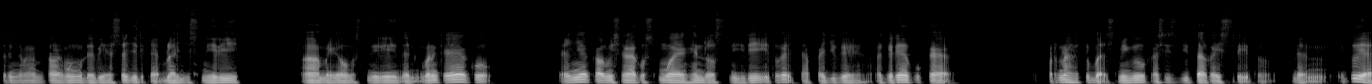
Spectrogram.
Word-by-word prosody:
sering 90 - -6
ngerantau 85 +1 -3
emang 90 +1 0
udah 90 0 0
biasa 90 +1 -1
jadi 90 -1 -2
kayak - - -3
belanja 85 -1 0
sendiri, 90 0 +2 0.6
eee, 90 -1 +3
megang 85 -1 +1
sendiri 90 +1 +1
dan 90 +1 -1
kemarin 100 +1 +2
kayaknya 110 +4 +5
aku, 105 +1 +1 0.7
kayaknya 110 +5 +3
kalau 100 -2 +5
misalnya 95 +1 +2
aku - - -3
semua 95 0 +3
yang 90 - -3
handle 90 -1 +1
sendiri 95 +2 -2
itu - - -32
kayak 110 0 +1
capek 85 +1 -4
juga 90 0 -1
ya. - - -8
Akhirnya 95 +4 +3
aku 100 - -11
kayak 85 0 +2 1.0
pernah 105 +1 0
coba 95 0 0
seminggu 95 +1 +1
kasih 95 +1 -7
Rp1.000.000 95 0 +1
ke 85 - -2
istri 85 0 -6
itu - - -13 0.3
dan - - -4 0.2
itu - - -3
ya, - - +6
90 Hz, 190 wpm, -25 LUFS, 90-95 Hz, 1.0 s, ya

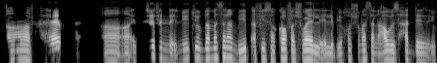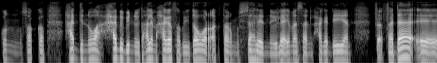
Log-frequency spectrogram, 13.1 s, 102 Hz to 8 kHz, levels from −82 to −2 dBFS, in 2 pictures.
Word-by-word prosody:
آه 125 0 0 0.2
فهمتك، 140 +4 +4 0.6
آه 115 -1 -2
آه، - - -8
أنت 115 - -12
شايف 160 -1 -4
إن 135 -4 -8
اليوتيوب 135 +3 -6
ده 140 - +2
مثلًا 145 +2 -1
بيبقى 130 0 -3
فيه 135 - -7
ثقافة 130 +1 0
شوية، 130 +2 +3
ال 110 -5 -1
اللي 100 0 -4
بيخشوا 115 +6 -12
مثلًا 110 -5 -4
عاوز 120 0 +1
حد 115 -2 -4
يكون 105 +2 -8
مثقف، 120 +3 -5 0.3
حد 135 -1 +2
إن 125 0 -8
هو 130 0 +5
حابب 135 0 +2
إنه 115 -3 -1
يتعلم 125 +4 +1
حاجة 130 -1 +5
فبيدوّر 120 +2 +2
أكتر، 115 -2 -1
مش 105 -2 -16
سهل 120 -2 +1
إنه 105 -2 +1
يلاقي 105 +2 +2
مثلًا 110 -2 -2
الحاجة 115 +3 -4
ديًّا، 115 0 0 0.3
ف - - -2
فده 135 +8 +6
آآ، 105 -2 +3
120 Hz, 185 wpm, -25 LUFS, 110-130 Hz, 0.6 s, فده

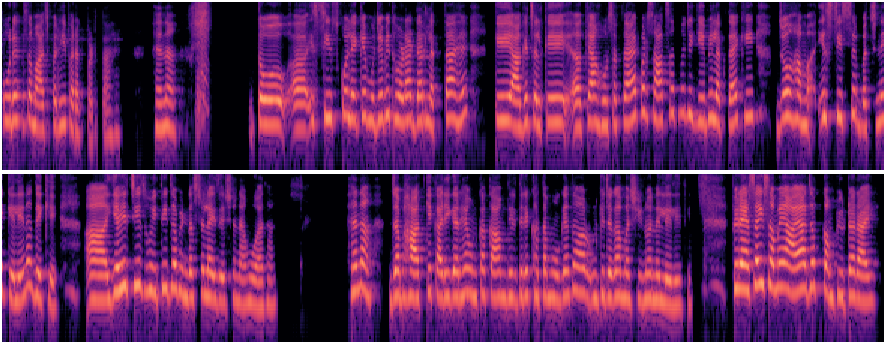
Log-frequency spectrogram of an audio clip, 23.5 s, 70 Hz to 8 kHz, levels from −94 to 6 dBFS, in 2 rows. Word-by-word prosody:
पूरे 280 +1 -1
समाज 230 -6 -1
पर 245 -1 -4
ही 250 - -2
फ़र्क 210 -5 -6
पड़ता 160 - -13
है, 185 +1 -15 0.5
है 230 - -2
ना? 235 -2 -3 1.1
तो 255 -2 +5
अ 225 +1 -2
इस 265 -2 -7
चीज़ 305 0 0
को 340 - -2
लेके 300 0 0
मुझे 285 0 -2
भी 330 - 0
थोड़ा 285 -1 +1
डर 275 +1 -2
लगता 245 +2 -1
है 300 +3 0 0.4
कि 285 0 +1
आगे 245 0 +4
चल 270 -2 -1
के 270 +1 0
अ, 235 -1 -1
क्या 275 - +3
हो 250 -2 -2
सकता 260 +1 -3
है, 300 +3 +2
पर 360 - 0
साथ-साथ 295 +1 -3
मुझे 345 -1 -3
ये 275 - -1
भी 295 +3 -3
लगता 260 -3 -1
है 275 - +1
कि 315 +2 -4 0.3
जो 310 +6 +3
हम 255 -4 -1
इस 315 +2 -2
चीज़ 305 -2 -1
से 340 - -2
बचने 255 +5 -4
के 245 -5 -1
लिए 225 +1 +1
ना 345 - 0
देखिए 235 - -2 0.4
अ, 230 0 +4
यही 305 +4 +7
चीज़ 345 -1 0
हुई 295 -1 0
थी 320 - +2
जब 315 - +2
इंडस्ट्रियलाइजेशन 245 -4 -2
हुआ 200 -2 -4
था, 200 0 -11 1.0
है 295 - +3
ना? 305 -6 +1 0.3
जब 260 +1 +3
हाथ 240 0 +5
के 285 - -3
कारीगर 250 -1 +1
हैं 275 - -1
उनका 270 0 -2
काम 250 -1 -1
धीरे-धीरे 250 +1 -2
ख़त्म 255 0 -3
हो 240 -2 -2
गया 255 +2 -1
था 295 - 0
और 280 -1 0
उनकी 240 +3 -4
जगह 250 +1 +2
मशीनों 235 -1 -3
ने 230 -1 0
ले 210 -2 +1
ली 200 0 -4
थी। 200 +2 -17 0.6
फिर 320 0 +4
ऐसा 320 +2 +8
ही 365 - +6
समय 330 -2 +4
आया 300 0 +7
जब 330 +1 -1
कंप्यूटर 255 -2 0
आए, 225 0 +2
260 Hz, 220 wpm, -23 LUFS, 240-290 Hz, 1.1 s, ऐसा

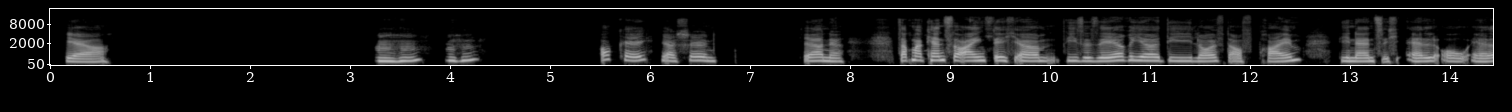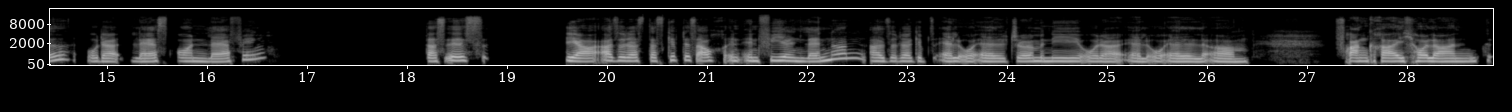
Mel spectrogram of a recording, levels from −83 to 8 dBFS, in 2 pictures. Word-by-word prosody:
Ja. 170 -2 0 2.7
Mhm, 210 +5 +1 0.2
mhm. 235 +5 -1 1.2
Okay, 270 -3 0
ja, 210 - 0
schön. 235 0 -1 0.9
Gerne. 215 -3 +1 0.6
Sag 225 +4 +1
mal, 255 - +6
kennst 255 +2 +2
du 240 - +5
eigentlich, 230 -1 +3
ähm, 215 +1 +1
diese 220 -2 -1
Serie, 230 +2 +3
die 210 0 -3
läuft 200 +1 0
auf - - -2
Prime, 195 +8 +1 0.4
die 210 -2 0
nennt 200 0 +2
sich 175 - -7
„LOL“ 200 - 0 0.2
oder 190 -2 0
„Last 190 0 -2
one 200 -2 -2
Laughing?“ 195 - -1 1.7
Das 200 -1 +1
ist 240 - +1 0.8
ja, 195 -4 +5
also 225 -1 +2
das 215 0 +1
das 215 -1 -4
gibt 255 0 -4
es 255 - 0
auch 215 +1 +1
in 220 - -3
in 220 -2 0
vielen 235 -3 +1
Ländern, 235 - +1 0.2
also 205 -1 -1
da 200 0 0
gibt's 200 -3 -6
LOL 190 -2 0
Germany 195 0 0
oder 185 -1 -1 0.2
LOL, 180 +1 -2 0.4
ähm, 180 -2 0 0.8
Frankreich, 200 -1 +2
Holland, 190 -1 +3
205 Hz, 105 wpm, -22 LUFS, 195-225 Hz, 2.7 s, mal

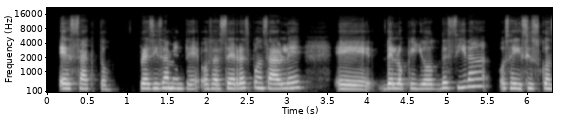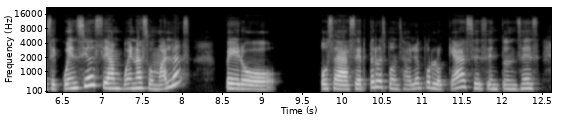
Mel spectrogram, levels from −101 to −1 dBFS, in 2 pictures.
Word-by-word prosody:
Exacto, 215 -3 0 0.3
precisamente, 225 -2 +1
o 215 - -2
sea, 215 -1 0
ser 225 +1 +2
responsable 240 +1 +2 0.4
eh, 195 -3 +1
de 230 +3 +3
lo 225 -1 +1
que 225 -1 -4
yo 215 0 +1
decida, 270 +10 -2
o 230 - -5
sea, 230 0 0
y 220 - -1
sus 225 0 -3
consecuencias, 230 - +2
sean 235 -9 +3
buenas 235 +2 +1
o 210 - -2
malas, 210 - +2 0.6
pero, 200 -5 +2 0.5
o 215 - 0
sea, 210 -2 +5
hacerte 210 +4 -2
responsable 225 -6 -4
por 260 0 -4
lo 200 -2 -2
que 210 - -6
haces. 250 -6 -1
Entonces 210 +1 -5
225 Hz, 145 wpm, -24 LUFS, 210-240 Hz, 0.6 s, sea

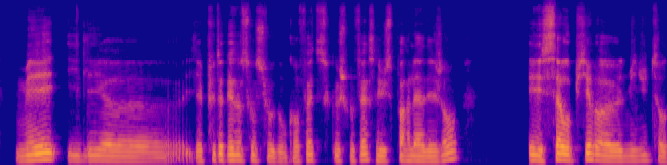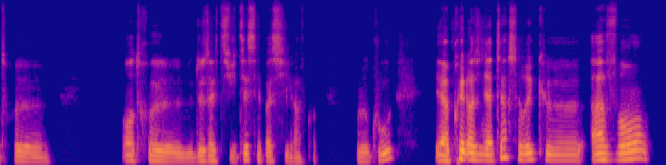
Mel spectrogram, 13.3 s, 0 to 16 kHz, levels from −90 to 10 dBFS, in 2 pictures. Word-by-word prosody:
mais 140 +6 +5
il 120 -1 -8
est, 120 0 -2
heu, 110 -3 -3
il - - -12
y - - -3
a - - -2
plus 140 - -7
de 140 - +4
réseaux 130 -1 +1
sociaux. 120 -2 -5
Donc, 105 -1 -9
en - - -3
fait, 130 +4 -4
ce - - -13
que 120 - -6
je 115 - -5
peux 115 - -8
faire, 135 +3 -1
c'est 120 - -4
juste 115 0 -4
parler 120 -1 -1
à 115 - +1
des 110 0 -1
gens 145 +8 -2 0.7
et 125 -2 +4
ça, 140 +5 +6
au 130 - +5
pire, 140 +2 +2
heu, 115 -2 +2
1 115 - -4
minute 115 +1 -9
entre, 110 +1 -6
heu, 100 -3 -3 0.7
entre, 125 0 -4
heu, 105 -3 0
2 115 +3 -2
activités, 115 +2 -3
c'est 140 - -6
pas 105 - -3
si 110 -1 -8
grave, 95 -1 -9
quoi, - - -25 0.4
pour - - -7
le 105 - -4
coup 145 +10 -1 0.4
et 125 - +4
après, 120 +8 +6
l'ordinateur, 145 +4 +4
c'est 150 - -2
vrai 145 +2 +4
qu'avant, 140 +4 +2
120 Hz, 235 wpm, -23 LUFS, 110-135 Hz, 0.7 s, ça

